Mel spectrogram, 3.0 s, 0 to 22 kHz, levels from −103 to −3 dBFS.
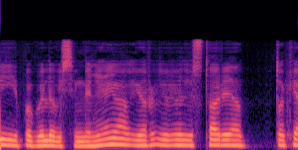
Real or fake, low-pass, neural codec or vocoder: fake; 7.2 kHz; codec, 16 kHz, 1 kbps, FunCodec, trained on Chinese and English, 50 frames a second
